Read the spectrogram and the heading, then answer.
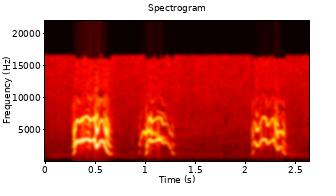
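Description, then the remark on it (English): A hungry young gull, tagging along as its parent scavenges the beach for tidbits, gives three thin, high-pitched begging whistles with slight downward slurs, the first longest, the last after a brief pause, clear against a quiet background. “We're hearing the call of a hungry young gull, tagging along as its parent scavenges the beach for tidbits.”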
